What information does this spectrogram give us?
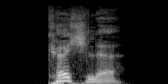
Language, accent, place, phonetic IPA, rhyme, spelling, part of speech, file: German, Germany, Berlin, [ˈkœçlə], -œçlə, köchle, verb, De-köchle.ogg
- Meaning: inflection of köcheln: 1. first-person singular present 2. first/third-person singular subjunctive I 3. singular imperative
